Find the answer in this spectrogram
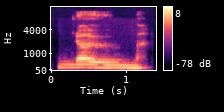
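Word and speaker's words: gnome: is Nash no and gome so I think this is an animal not new as in brand new so note again these letters silent g is silent when it's next to an N so download this sheet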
